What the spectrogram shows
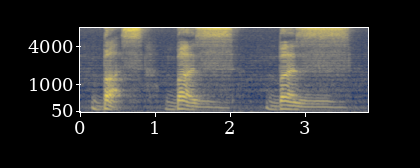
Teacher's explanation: Você vai ver que tem uma leve vibração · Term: vocalizou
